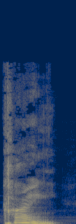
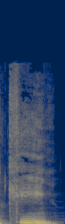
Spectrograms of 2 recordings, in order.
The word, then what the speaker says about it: kind: One, 有一个前鼻音 ,one kind。 I 这个发音首先要饱满一点，先打开口腔啊，再发 e kind，很多人会发成 king，那是有问题的。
